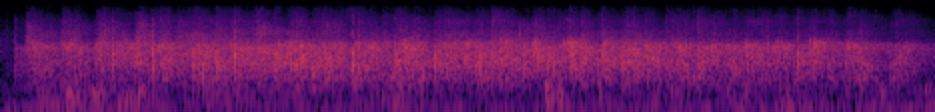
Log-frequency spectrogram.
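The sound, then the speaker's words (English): Steady audience applause welcoming a guest speaker fills the whole stretch, a dense wash of many hands clapping at an even, sustained level before tapering slightly at the end. “We didn't have to prompt them for applause.”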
